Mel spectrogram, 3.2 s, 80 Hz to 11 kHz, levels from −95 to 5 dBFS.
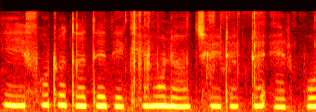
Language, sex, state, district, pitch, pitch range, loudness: Bengali, female, Tripura, West Tripura, 265 Hz, 255-270 Hz, -14 LUFS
